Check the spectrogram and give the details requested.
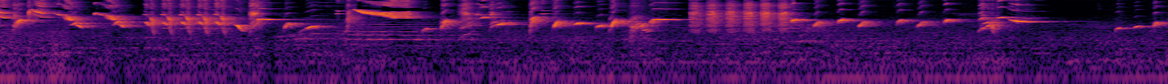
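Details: European goldfinch singing at length without pause, a fast, varied twittering of bright tinkling notes, buzzy trills and liquid chirps in a continuous high-pitched stream lasting the whole stretch.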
